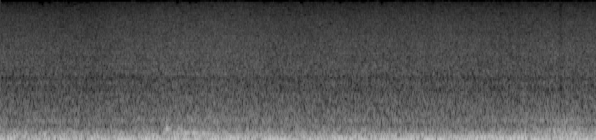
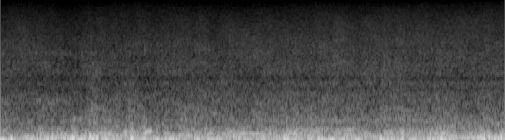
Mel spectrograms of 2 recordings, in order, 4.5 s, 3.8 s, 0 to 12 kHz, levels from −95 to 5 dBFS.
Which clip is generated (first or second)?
second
